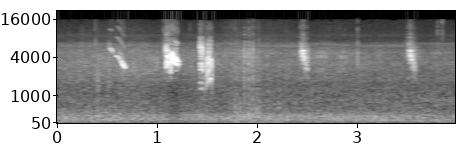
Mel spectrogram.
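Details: Sparrows greeting their visitor, recorded 27 July 2020: short, bright chirps, some sliding downward, given in scattered bursts with a pair of louder chirps near the middle, over a faint steady background hiss.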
